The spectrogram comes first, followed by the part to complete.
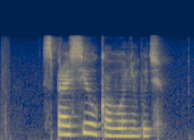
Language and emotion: Russian, neutral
